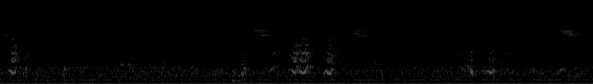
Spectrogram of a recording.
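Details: Baby guinea pig named Charlote, popcorning and described as very happy; short high squeaks and chirps scattered through the clip, a few brief pairs around the middle and near the end, over a quiet indoor background.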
